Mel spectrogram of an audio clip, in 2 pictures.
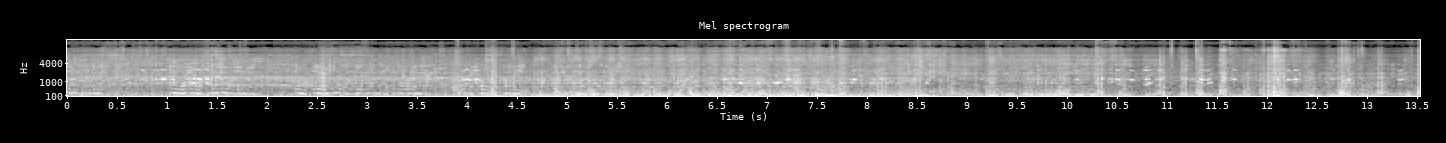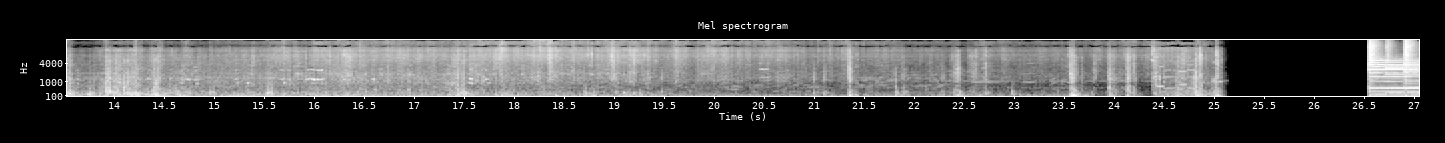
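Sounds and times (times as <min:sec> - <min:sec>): train wheel clacks: 0:00.0 - 0:19.8
electric train rumble: 0:00.0 - 0:23.9.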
